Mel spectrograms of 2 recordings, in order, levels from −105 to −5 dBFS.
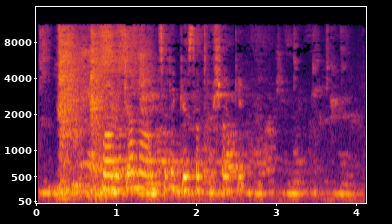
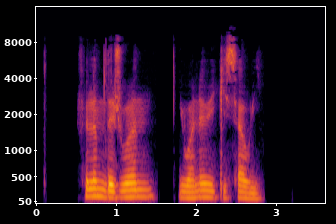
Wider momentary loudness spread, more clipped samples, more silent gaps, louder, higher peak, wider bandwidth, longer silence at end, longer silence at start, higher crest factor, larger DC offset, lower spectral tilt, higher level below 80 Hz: first, 17 LU vs 13 LU; neither; second, none vs 1.54-1.71 s; first, -22 LUFS vs -31 LUFS; first, -4 dBFS vs -14 dBFS; first, 11.5 kHz vs 9.6 kHz; second, 0 s vs 0.8 s; second, 0.05 s vs 0.6 s; about the same, 18 dB vs 18 dB; neither; about the same, -4 dB/octave vs -5 dB/octave; first, -54 dBFS vs -64 dBFS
